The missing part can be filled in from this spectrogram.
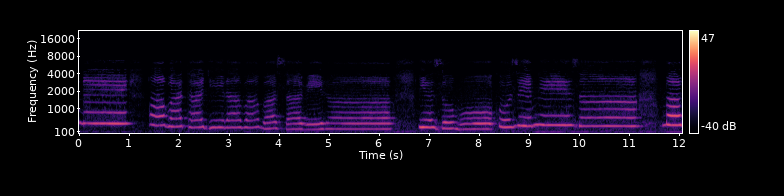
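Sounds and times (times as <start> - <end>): woman singing a hymn: 0.0 - 12.0.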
